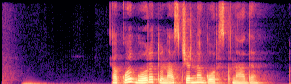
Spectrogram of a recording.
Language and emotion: Russian, neutral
